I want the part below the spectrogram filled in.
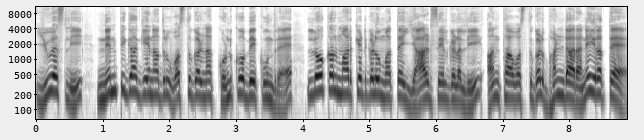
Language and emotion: Kannada, happy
